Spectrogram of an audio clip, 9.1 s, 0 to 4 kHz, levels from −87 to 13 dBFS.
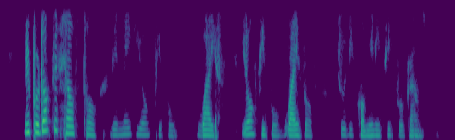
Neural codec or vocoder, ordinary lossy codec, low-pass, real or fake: vocoder, 44.1 kHz, 80 mel bands, Vocos; none; 3.6 kHz; fake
